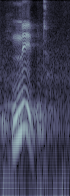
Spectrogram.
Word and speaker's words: knit: তো বোনা ইংরেজি আমরা বলতেছি নিট, KNIT। এখানে কিন্তু দেখো বিগিনিং লেটার কে, কিছু কিছু বিগিনিং লেটার আছে যেমন কে থাকে, বাট উচ্চারণের সময় সেই কেটা আসে না।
